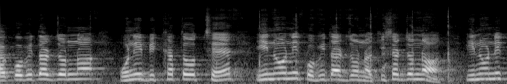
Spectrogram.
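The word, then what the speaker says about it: Oenone: ঠিক আছে তারপর হচ্ছে ইনোনি উচ্চারণ কি ইনোনি ও উচ্চারণ এখানে হবে না ইন অথবা ইনোনি দুইটা সঠিক উচ্চারণ বাট ও উচ্চারণ দিয়ে ও ইনোনি এরকম হবে না ঠিক আছে ইনোনি হ্যাঁ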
